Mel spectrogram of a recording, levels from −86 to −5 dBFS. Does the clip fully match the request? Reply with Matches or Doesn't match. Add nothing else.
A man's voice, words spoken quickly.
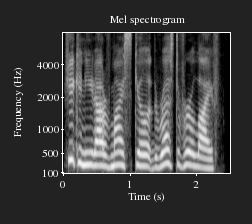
Doesn't match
